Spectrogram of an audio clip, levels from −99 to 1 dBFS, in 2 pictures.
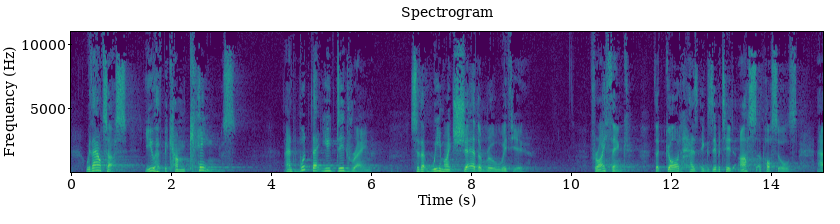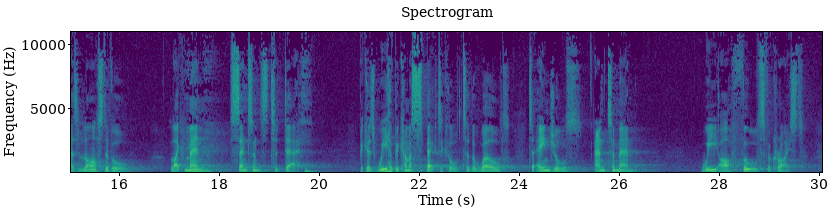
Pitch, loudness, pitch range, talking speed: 125 Hz, -32 LUFS, 100-145 Hz, 115 wpm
